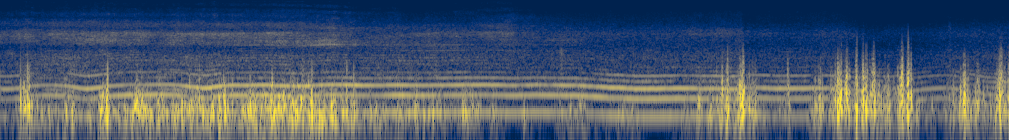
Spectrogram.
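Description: An engine running steadily at a near-constant pitch, its note dropping slightly about six seconds in, with wind buffeting the microphone, heaviest near the end.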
